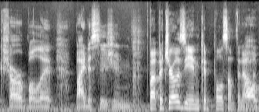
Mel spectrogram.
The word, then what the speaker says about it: Petrosyan: It's Petrosyan, by the way. Petrosyan. All right, so I have also not pronounced a single fighter's name right this video, nor have I ever pronounced a single fighter's name.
